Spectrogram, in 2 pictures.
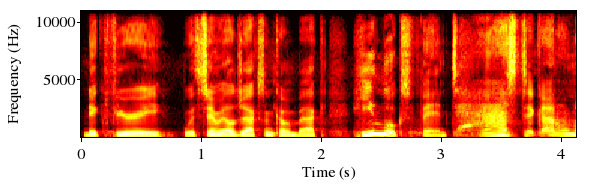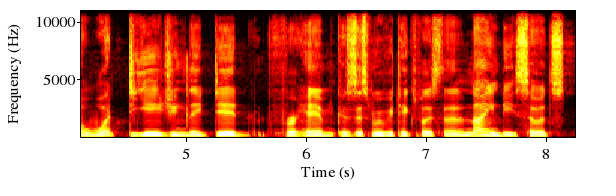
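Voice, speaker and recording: A man's voice: medium pitch, lively intonation, a little fast, few pauses, darkish tone, no room sound. A man hosting a podcast in casual, enthusiastic, conversational chat. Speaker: podcast host.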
